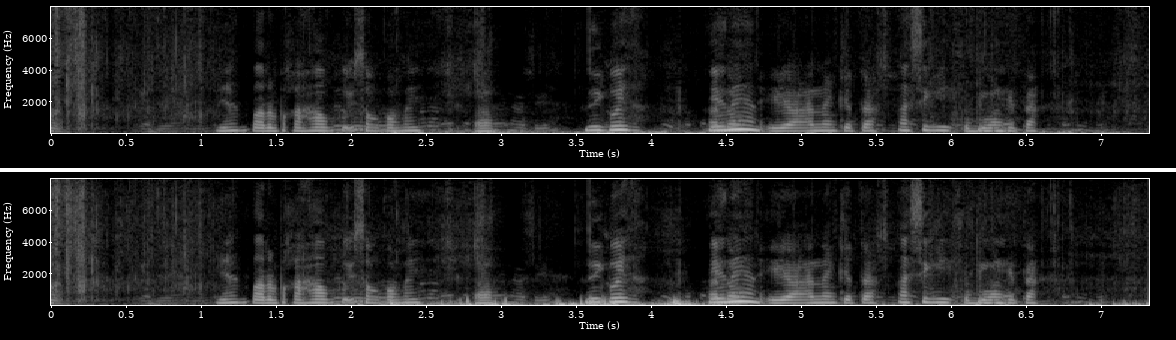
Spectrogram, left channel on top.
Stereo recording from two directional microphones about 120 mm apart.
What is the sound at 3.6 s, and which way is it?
Speech, 15° right (ahead or behind).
